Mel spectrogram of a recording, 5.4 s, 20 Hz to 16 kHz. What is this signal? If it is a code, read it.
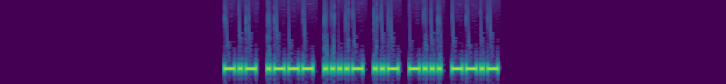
Morse code, heard as a keyed tone, about 41 wpm, 700 Hz. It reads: KJ4UBQ
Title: USA Call Signs - 6 Characters - 45wpm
